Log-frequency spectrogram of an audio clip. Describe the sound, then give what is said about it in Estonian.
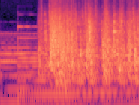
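A low sustained hum is abruptly swallowed by a loud burst of something in a guest room breaking and shattering into pieces, then a louder crash and another, with clattering, crashing debris continuing in uneven waves to the end. “külaliste toas purunes miski kildudeks. siis kostis valjem mürtsakas ja veel üks.”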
